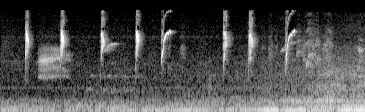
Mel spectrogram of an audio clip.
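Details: Lure recording of a wild 'ngalas' orange-headed thrush for training untrained birds: high, sharp chirps and down-slurred whistles spaced under a second apart, mixed with brief rasping notes over a low rumbling background.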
